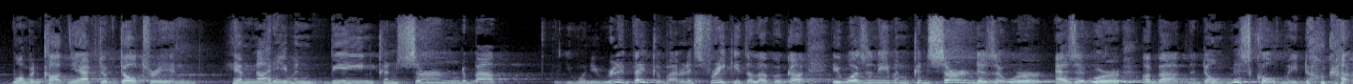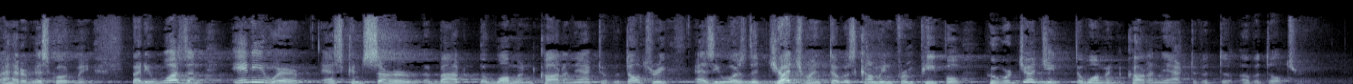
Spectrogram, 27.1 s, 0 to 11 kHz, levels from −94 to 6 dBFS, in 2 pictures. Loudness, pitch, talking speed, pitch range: -27 LUFS, 175 Hz, 185 wpm, 160-215 Hz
